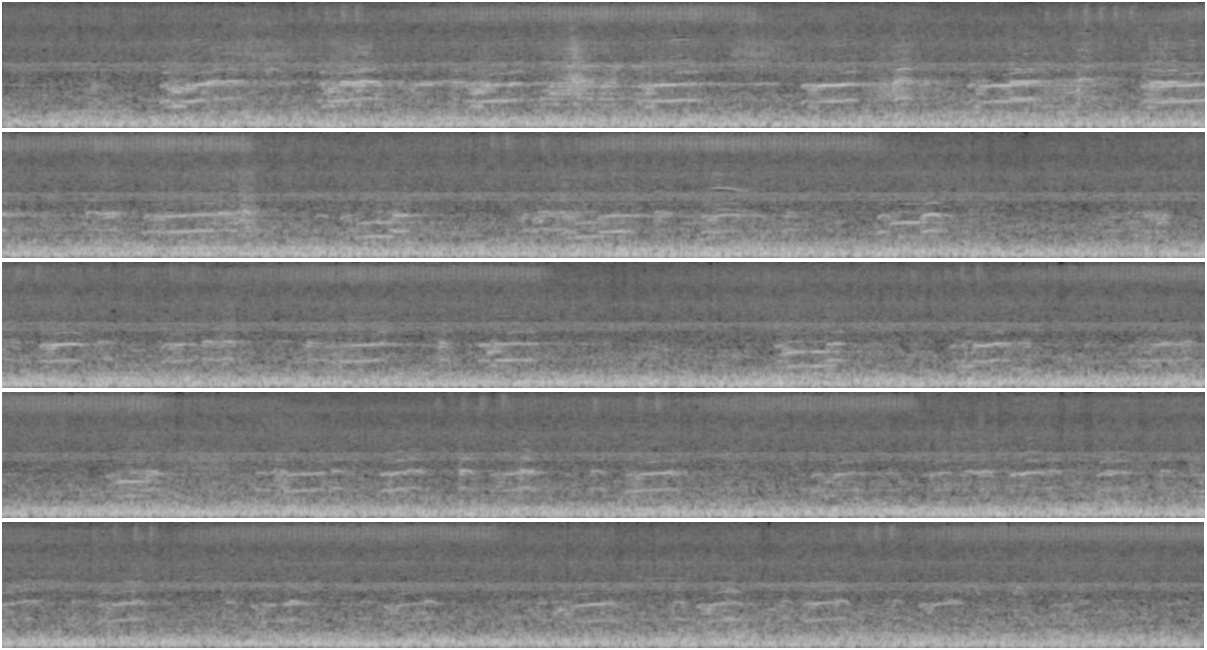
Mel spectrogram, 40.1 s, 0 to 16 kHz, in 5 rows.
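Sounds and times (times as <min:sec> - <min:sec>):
geese honking: 0:01.1 - 0:04.7, 0:05.3 - 0:10.8, 0:11.5 - 0:13.0, 0:15.5 - 0:19.6, 0:21.2 - 0:21.7, 0:24.8 - 0:25.2, 0:25.8 - 0:28.6, 0:29.4 - 0:35.0, 0:35.6 - 0:38.4.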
